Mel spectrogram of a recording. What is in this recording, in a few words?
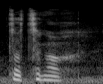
"insect", Yapese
